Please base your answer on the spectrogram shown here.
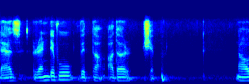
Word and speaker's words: rendezvous: The word is pronounced as rendevu.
